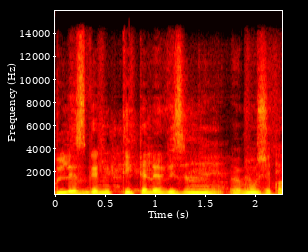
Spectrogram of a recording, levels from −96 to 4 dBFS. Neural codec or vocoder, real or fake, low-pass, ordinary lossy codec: codec, 44.1 kHz, 2.6 kbps, SNAC; fake; 14.4 kHz; AAC, 96 kbps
